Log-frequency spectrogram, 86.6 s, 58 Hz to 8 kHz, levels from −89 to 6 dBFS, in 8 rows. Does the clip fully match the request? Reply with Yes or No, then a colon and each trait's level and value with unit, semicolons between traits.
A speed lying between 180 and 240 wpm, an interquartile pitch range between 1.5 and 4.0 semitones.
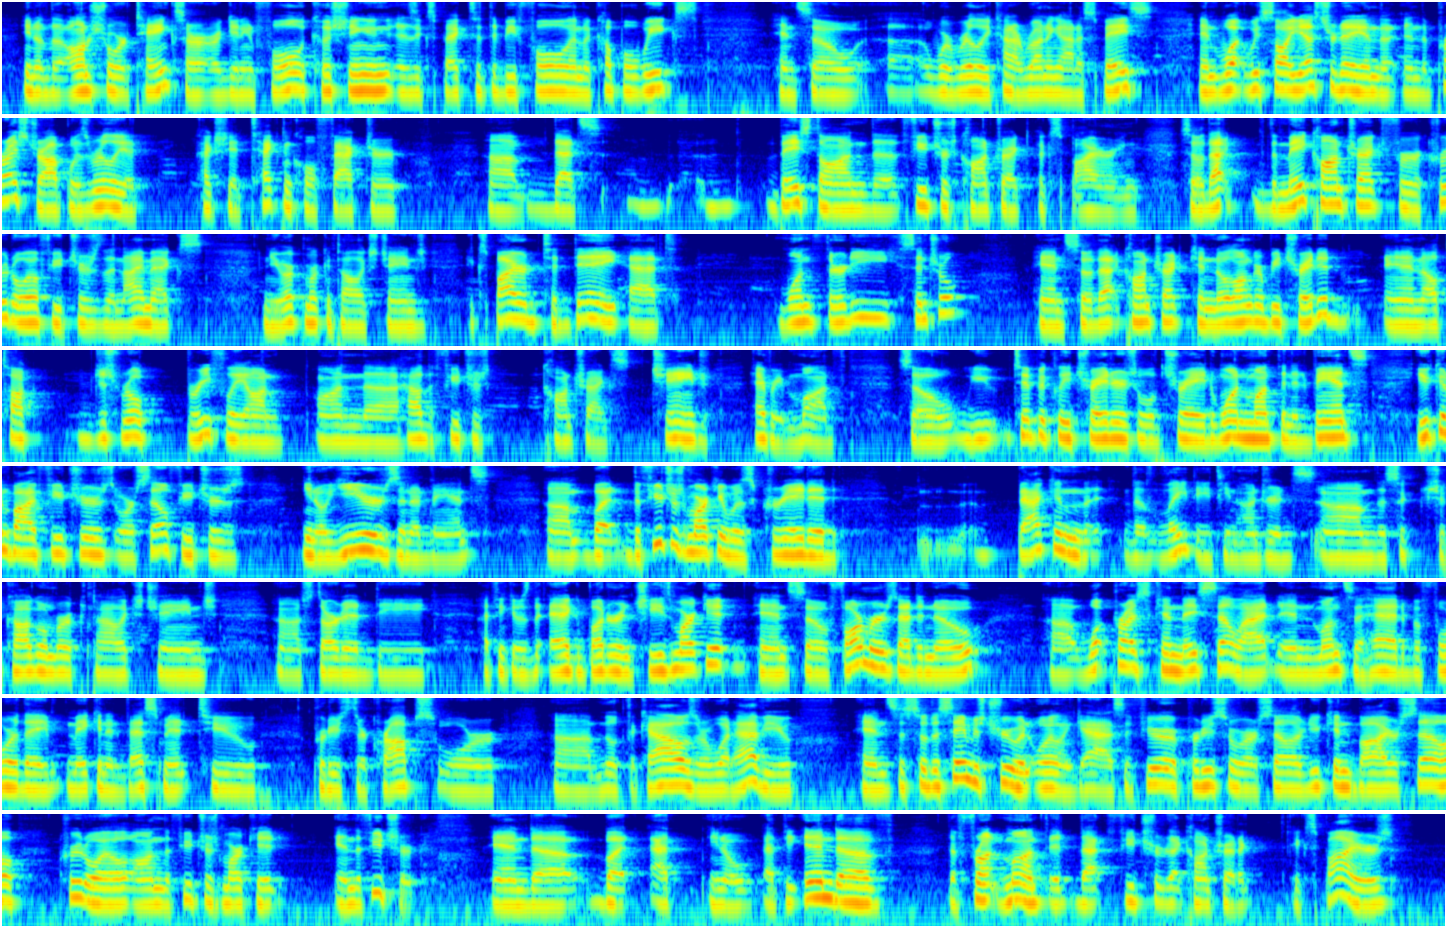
No: average, 165 wpm; average, 3.1 semitones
